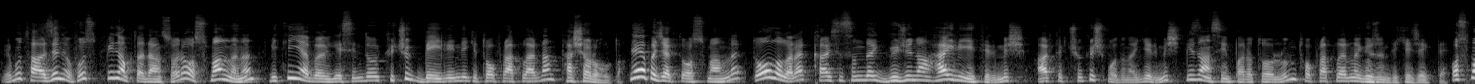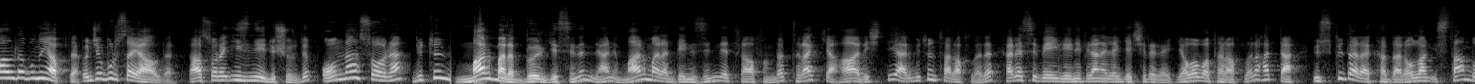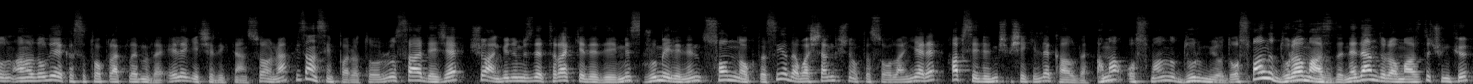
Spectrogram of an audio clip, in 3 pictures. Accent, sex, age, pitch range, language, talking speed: native, male, 50-69, 130-185 Hz, Turkish, 145 wpm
